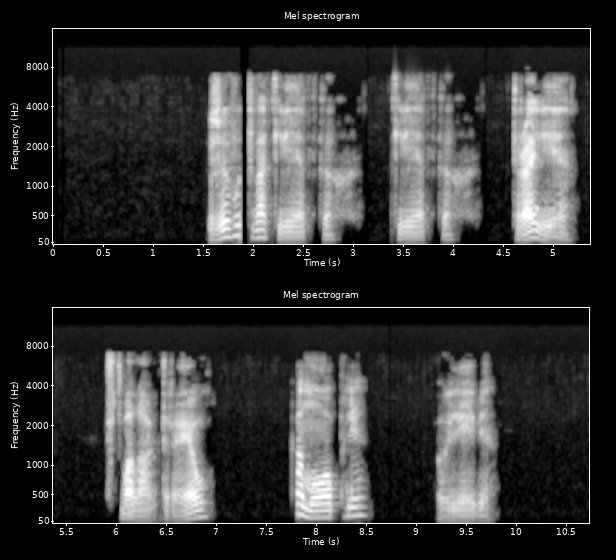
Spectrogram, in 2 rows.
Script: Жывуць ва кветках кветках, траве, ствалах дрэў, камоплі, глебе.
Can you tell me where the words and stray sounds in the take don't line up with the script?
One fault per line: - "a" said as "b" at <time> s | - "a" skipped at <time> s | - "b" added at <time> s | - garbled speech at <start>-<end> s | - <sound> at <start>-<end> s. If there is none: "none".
- dropout at 1.9-2.0 s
